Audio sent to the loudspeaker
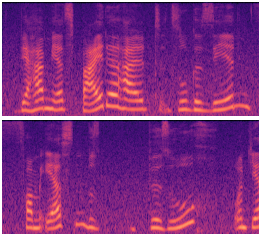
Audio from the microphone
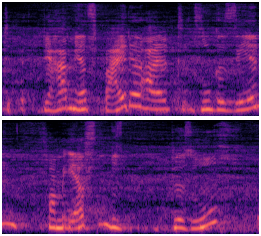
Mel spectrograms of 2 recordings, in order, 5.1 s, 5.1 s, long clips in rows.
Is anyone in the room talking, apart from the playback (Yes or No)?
No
